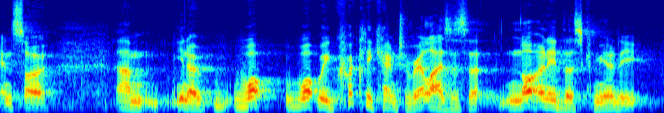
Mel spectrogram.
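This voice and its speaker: Talking at a fairly slow pace, a man with a New Zealand accent has a fairly high pitch and lively intonation. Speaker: tech company CEO, keynote speaker. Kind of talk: conference keynote. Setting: stage with audience. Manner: halting, with frequent restarts and fillers.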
